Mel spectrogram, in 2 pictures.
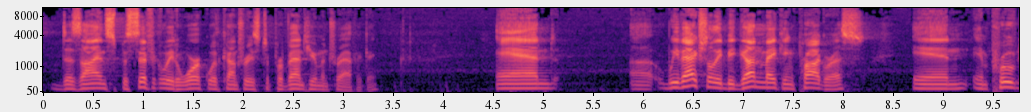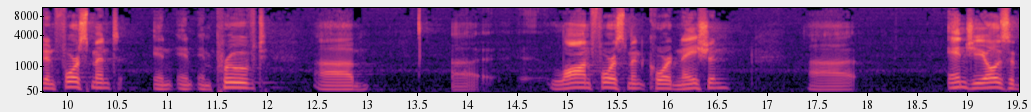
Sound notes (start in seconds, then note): none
